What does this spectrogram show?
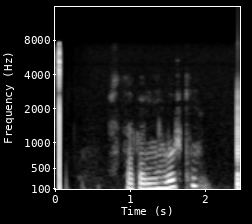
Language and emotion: Russian, neutral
